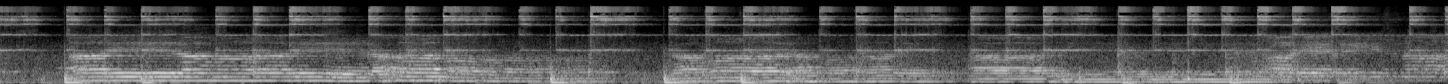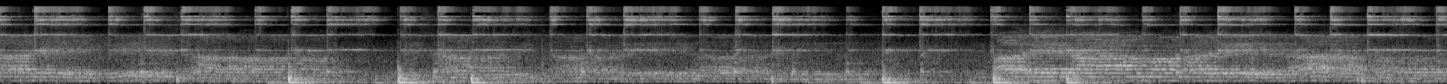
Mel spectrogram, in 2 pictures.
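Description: Devotional chanting of a prayer: a man's voice singing long held notes, accompanied by small hand cymbals (kartals) struck in a steady rhythm.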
